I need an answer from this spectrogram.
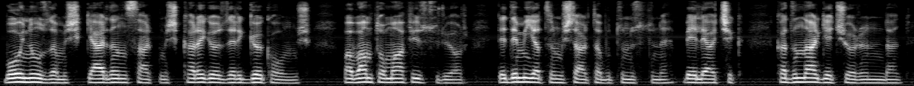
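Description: A man reading a literary first-person story in a plain, measured way. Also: mid-range voice, flat delivery, a bit bright, clear, resonant tone.

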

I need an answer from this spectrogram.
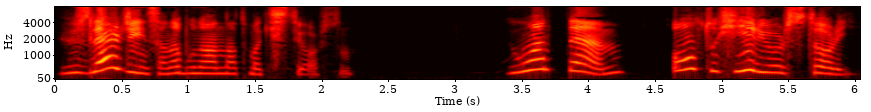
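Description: A woman's voice: lively intonation, unhurried, a little mellow, no echo. A woman voicing a fussy, talkative male monkey who keeps asking questions. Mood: curious. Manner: high, prodding questions.

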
